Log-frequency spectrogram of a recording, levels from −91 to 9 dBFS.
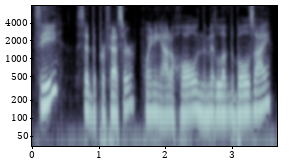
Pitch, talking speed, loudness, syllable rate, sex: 135 Hz, 245 wpm, -19 LUFS, 5.8 syllables/s, male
